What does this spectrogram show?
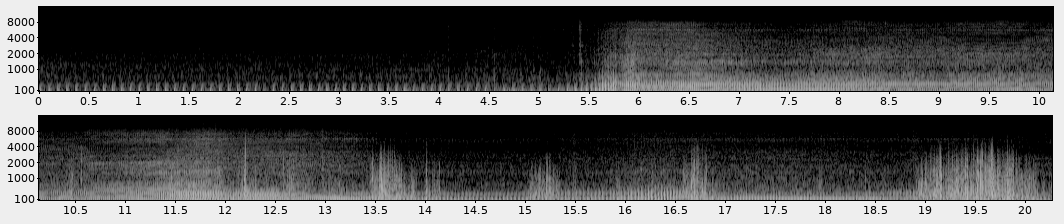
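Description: Yamaha motorcycle engine idling steadily, then pulling away about five seconds in, its pitch rising and dropping through gear changes before it settles at low road speed. A few sharp knocks come later, and a short burst of loud noise comes near the end.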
